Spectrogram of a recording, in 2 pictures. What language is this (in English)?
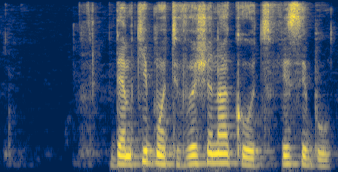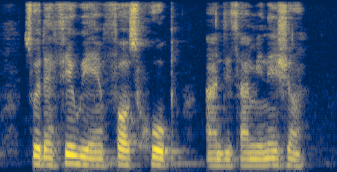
Nigerian Pidgin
